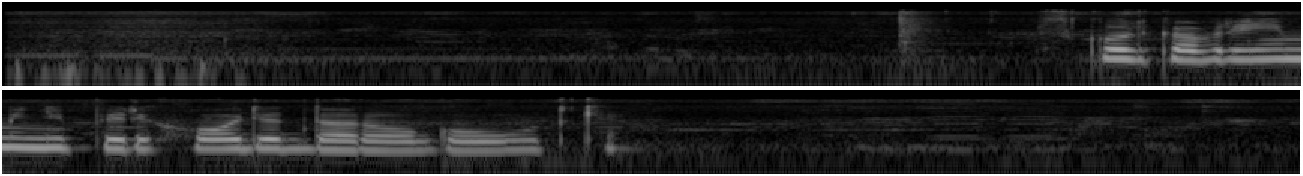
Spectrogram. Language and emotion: Russian, neutral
